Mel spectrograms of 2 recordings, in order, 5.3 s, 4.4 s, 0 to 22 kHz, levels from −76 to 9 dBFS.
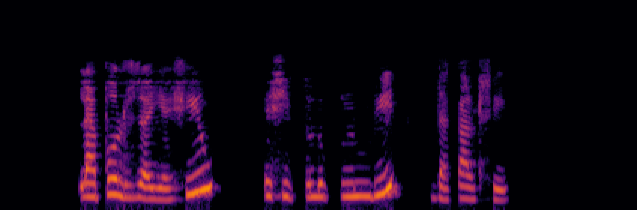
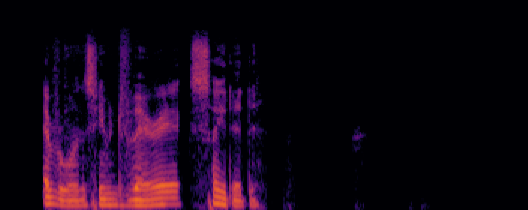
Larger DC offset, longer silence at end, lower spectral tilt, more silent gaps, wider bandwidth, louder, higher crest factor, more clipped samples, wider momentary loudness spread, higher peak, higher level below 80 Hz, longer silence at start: neither; second, 1.1 s vs 2.25 s; about the same, -4 dB/octave vs -5 dB/octave; first, 1.83-2.19 s, 2.46-2.52 s, 2.74-2.82 s, 3.41-3.57 s, 3.76-3.80 s vs none; second, 7.6 kHz vs 12.5 kHz; about the same, -24 LUFS vs -24 LUFS; about the same, 18 dB vs 20 dB; neither; first, 12 LU vs 9 LU; about the same, -6 dBFS vs -6 dBFS; second, -72 dBFS vs -52 dBFS; first, 0.65 s vs 0.35 s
